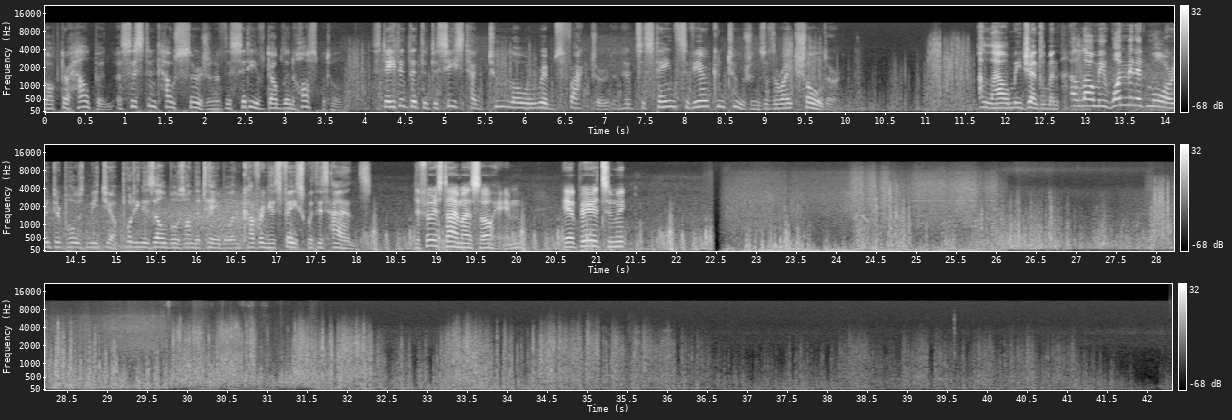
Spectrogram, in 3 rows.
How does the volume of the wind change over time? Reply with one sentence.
The loudness of the wind goes up, then down.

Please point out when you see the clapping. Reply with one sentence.
The clapping can't be heard in this clip.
